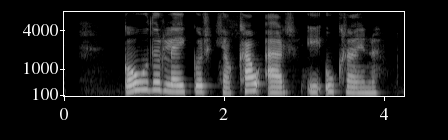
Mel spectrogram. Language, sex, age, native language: Icelandic, female, 20-29, Icelandic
